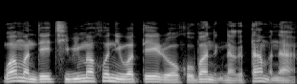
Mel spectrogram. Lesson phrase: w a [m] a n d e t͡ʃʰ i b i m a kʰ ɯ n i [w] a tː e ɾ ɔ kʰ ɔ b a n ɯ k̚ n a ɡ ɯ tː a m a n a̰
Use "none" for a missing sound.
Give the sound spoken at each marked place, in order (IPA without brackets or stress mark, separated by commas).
m, w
